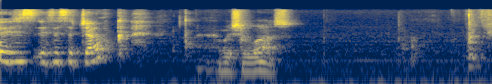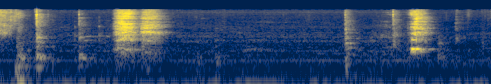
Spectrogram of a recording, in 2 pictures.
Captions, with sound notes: Is this a joke? - I wish it was. (crying)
